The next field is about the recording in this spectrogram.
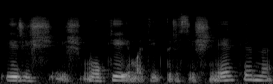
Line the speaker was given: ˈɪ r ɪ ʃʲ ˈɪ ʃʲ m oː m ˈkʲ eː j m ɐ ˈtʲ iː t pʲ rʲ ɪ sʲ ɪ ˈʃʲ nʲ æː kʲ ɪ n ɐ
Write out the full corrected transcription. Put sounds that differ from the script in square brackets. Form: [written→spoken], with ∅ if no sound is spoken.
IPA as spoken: ˈɪ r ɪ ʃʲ ˈɪ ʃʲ m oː [m→∅] ˈkʲ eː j m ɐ ˈtʲ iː t pʲ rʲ ɪ sʲ ɪ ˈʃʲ nʲ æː kʲ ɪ n ɐ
